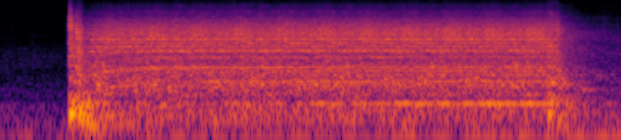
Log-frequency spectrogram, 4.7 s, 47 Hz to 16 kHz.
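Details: 1963 Chevrolet Impala SS after sitting 35+ years, spark check in progress: steady whirring crank for about three and a half seconds that never catches; no spark found, distributor to be inspected; crank no start.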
